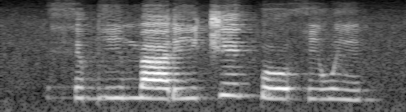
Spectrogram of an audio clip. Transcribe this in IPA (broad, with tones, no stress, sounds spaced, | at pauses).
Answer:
h ɪ˨ b iː˨ m aː˨ ɾ iː˨ t͡ʃ eː˦ k͡p oː˨ h i˨ w ĩ˨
